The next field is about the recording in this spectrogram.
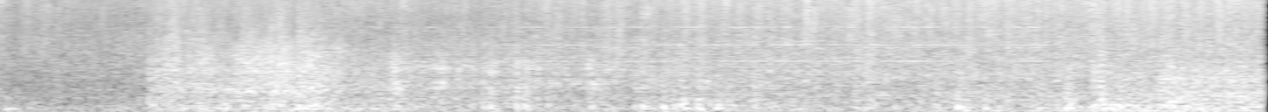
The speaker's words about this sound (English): That night, it rained like nothing anyone had ever seen before. The bridge that you needed to go across to downtown Richmond washed out.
